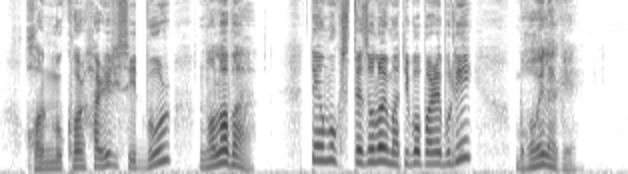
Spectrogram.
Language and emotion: Assamese, fearful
